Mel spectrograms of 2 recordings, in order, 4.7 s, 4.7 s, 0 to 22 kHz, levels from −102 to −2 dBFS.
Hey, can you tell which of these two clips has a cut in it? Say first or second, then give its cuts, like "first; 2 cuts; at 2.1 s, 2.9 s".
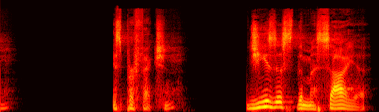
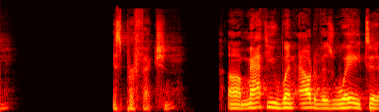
second; 1 cut; at 2.7 s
